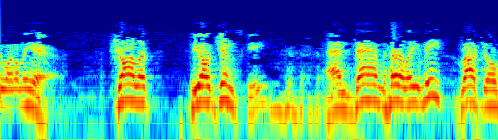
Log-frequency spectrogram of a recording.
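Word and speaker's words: Piechocinski: Charlotte, how do you pronounce your name? Pioginski. Would you mind spelling it? P-I-E-C-H-O-C-I-N-S-K-I. Now pronounce it again. Pioginski.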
